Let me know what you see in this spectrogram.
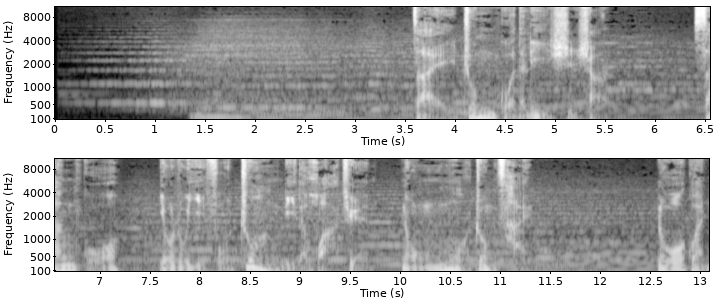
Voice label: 男 纪录片, 国语男声配音 磁性; 蜀汉史

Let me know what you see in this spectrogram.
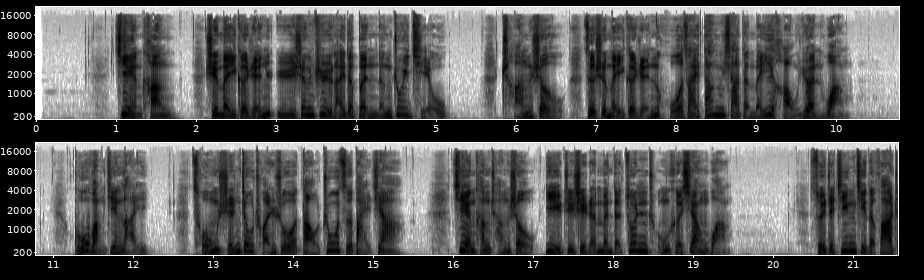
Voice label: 男 企业宣传; 健康中国 聚焦巴马

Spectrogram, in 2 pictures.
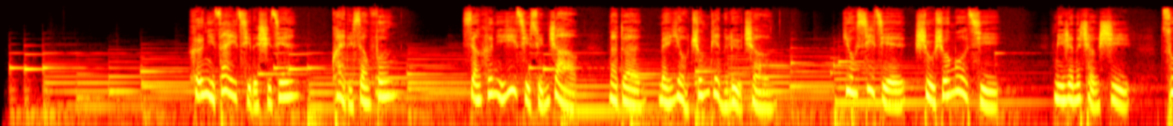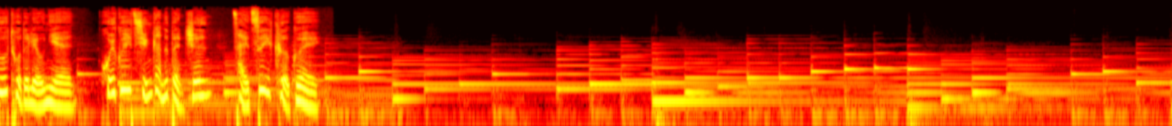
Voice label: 女 婚礼, 国语女声配音; 和你在一起的时间

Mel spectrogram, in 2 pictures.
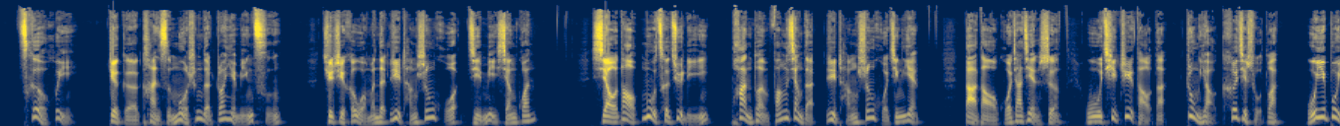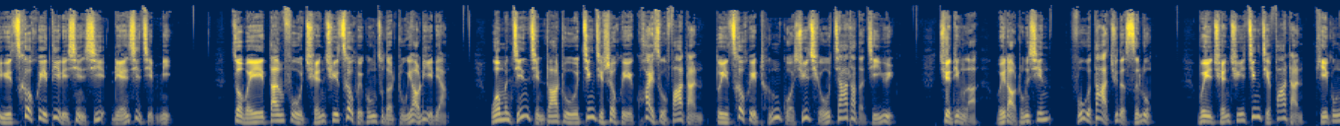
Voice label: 男 地区建设; 测绘地理信息 服务亮丽内蒙古

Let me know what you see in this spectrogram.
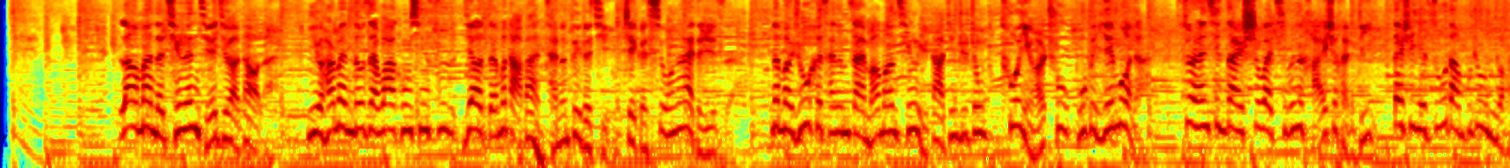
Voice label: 男 电视节目 服装搭配视频旁白; 宋妍霏服装搭配视频旁白

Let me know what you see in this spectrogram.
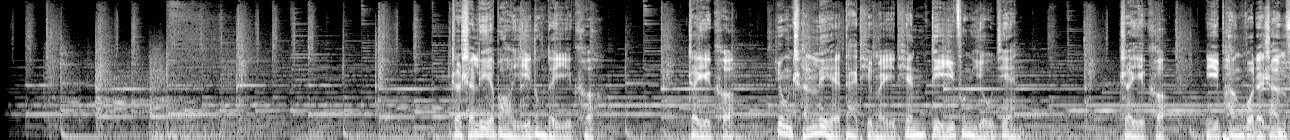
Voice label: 广告; 猎豹移动

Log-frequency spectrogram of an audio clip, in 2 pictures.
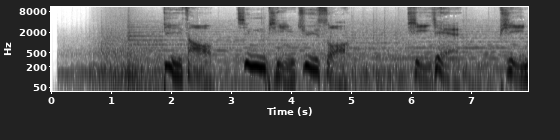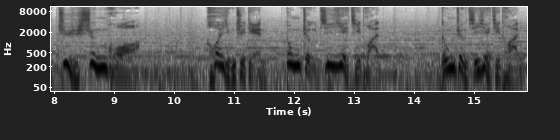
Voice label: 男-彩铃; 东正基业集团

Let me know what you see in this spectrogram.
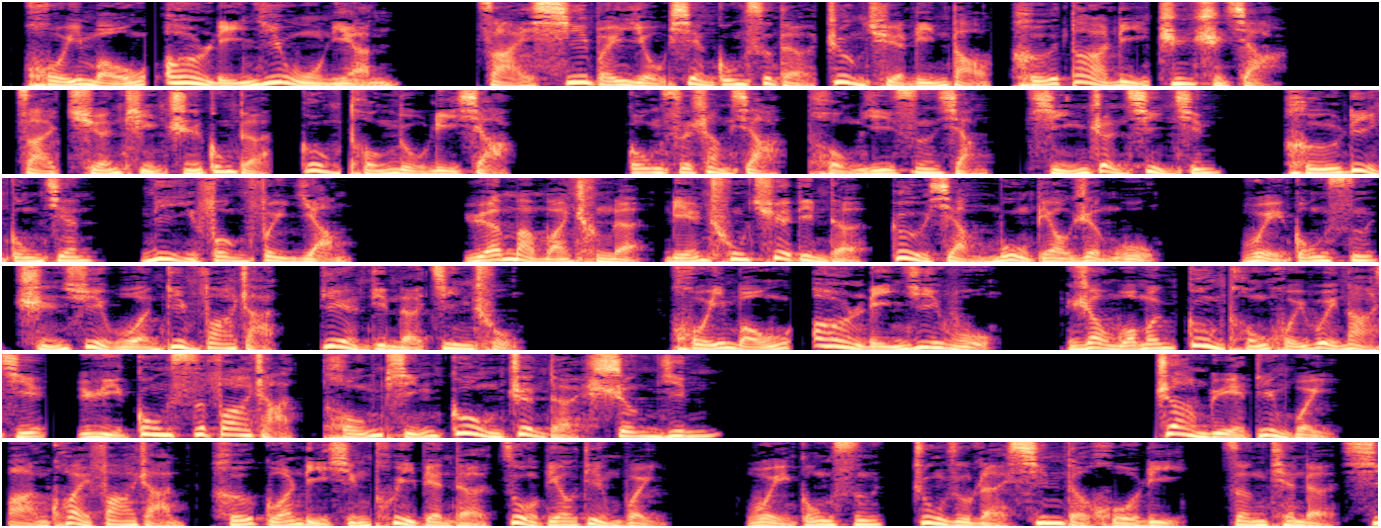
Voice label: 男 工作总结, 配音; 火电公司工作总结

